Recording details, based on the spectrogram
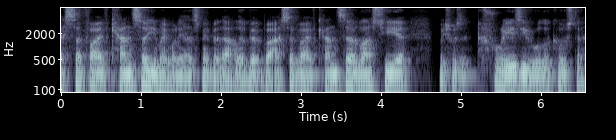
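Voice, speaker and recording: Talking at a very fast pace, a man with a Scottish accent holds a medium pitch and fairly even intonation. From Scotland. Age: 50s. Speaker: business networking entrepreneur. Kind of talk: interview.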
